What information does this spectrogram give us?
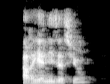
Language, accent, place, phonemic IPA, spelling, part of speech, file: French, France, Lyon, /a.ʁja.ni.za.sjɔ̃/, aryanisation, noun, LL-Q150 (fra)-aryanisation.wav
- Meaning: Aryanization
